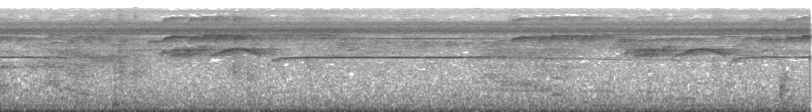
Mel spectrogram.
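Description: Distant birds call with brief high chirps in a humid forest, spaced a second or two apart over a steady, faint buzz of insects and soft ambient hum.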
